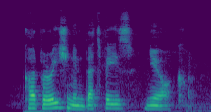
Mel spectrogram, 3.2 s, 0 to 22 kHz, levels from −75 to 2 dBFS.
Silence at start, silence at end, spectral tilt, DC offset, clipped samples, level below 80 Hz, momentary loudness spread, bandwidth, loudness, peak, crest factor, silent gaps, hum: 0.4 s; 0.25 s; -4.5 dB/octave; under 0.1%; under 0.1%; -60 dBFS; 19 LU; 15.5 kHz; -28 LUFS; -12 dBFS; 18 dB; none; none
